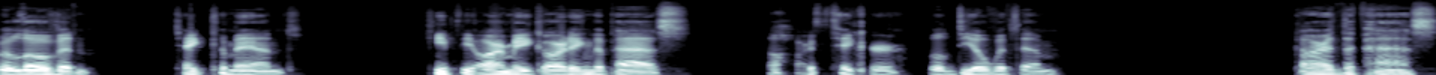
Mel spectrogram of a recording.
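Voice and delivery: voice sitting down deep and low. A game master voices an unseen liege giving orders to Relovin: deep voice. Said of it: "You hear a deep voice".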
